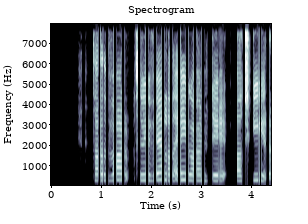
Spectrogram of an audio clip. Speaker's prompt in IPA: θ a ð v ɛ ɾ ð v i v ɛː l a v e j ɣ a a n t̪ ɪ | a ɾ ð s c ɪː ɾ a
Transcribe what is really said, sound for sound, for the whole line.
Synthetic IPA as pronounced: θ a ð v a ɾ θ v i v ɛː l a ð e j ɣ a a n t̪ ɪ | a ð s c iː ɾ a

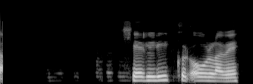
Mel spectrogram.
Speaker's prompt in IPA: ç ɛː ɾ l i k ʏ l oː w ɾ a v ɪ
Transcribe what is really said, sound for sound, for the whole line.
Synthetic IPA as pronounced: ç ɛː ɾ l iː k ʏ ɾ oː w l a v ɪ

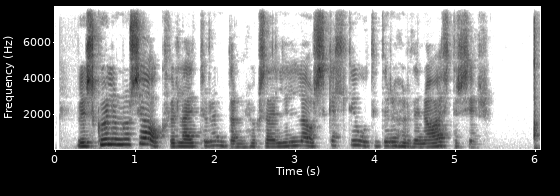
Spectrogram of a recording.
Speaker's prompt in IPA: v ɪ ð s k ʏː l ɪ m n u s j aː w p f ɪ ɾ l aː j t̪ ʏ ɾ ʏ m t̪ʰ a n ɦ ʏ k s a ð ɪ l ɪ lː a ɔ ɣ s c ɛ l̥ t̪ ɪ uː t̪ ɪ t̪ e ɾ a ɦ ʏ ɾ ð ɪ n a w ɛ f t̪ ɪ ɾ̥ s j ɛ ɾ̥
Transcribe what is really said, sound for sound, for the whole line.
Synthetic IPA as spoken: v ɪ ð s k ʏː l ɪ m n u s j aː w k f ɪ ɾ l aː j t̪ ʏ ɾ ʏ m t̪ a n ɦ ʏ k s a ð ɪ l ɪ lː a ɔ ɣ s c ɛ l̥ t̪ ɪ uː t̪ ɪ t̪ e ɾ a ɦ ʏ ɾ ð ɪ n a w ɛ f t̪ ɪ ɾ̥ s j ɛ ɾ̥

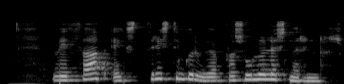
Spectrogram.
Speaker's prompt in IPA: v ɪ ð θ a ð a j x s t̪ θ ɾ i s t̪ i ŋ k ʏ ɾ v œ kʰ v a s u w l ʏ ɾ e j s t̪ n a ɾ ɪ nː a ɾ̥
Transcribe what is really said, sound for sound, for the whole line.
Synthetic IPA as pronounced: v ɪ ð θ a ð e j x s t̪ θ ɾ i s t̪ i ŋ k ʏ ɾ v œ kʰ v a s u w l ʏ l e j s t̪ n a ɾ ɪ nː a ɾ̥

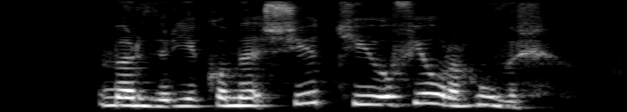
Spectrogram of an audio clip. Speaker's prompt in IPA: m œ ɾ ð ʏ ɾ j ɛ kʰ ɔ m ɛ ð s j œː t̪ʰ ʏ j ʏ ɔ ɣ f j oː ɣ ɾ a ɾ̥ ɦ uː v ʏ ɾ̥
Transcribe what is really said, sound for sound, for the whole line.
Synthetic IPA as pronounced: m œ ɾ ð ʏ ɾ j ɛ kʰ ɔː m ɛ ð s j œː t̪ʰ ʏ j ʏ ɔ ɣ f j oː w ɾ a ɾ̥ ɦ uː v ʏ ɾ̥

